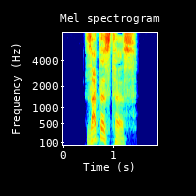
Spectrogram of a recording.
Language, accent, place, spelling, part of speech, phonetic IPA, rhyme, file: German, Germany, Berlin, sattestes, adjective, [ˈzatəstəs], -atəstəs, De-sattestes.ogg
- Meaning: strong/mixed nominative/accusative neuter singular superlative degree of satt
